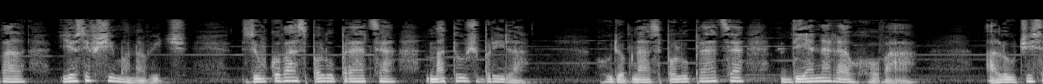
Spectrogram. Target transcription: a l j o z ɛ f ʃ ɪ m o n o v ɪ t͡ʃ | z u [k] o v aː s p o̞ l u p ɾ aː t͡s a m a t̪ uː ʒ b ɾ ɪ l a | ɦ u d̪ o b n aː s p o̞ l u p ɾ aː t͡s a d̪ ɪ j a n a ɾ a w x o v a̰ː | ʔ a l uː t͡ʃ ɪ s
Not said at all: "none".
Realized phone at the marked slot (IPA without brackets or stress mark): k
